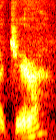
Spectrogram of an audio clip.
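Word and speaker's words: Hejira: I believe it's pronounced Hajira.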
